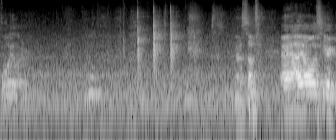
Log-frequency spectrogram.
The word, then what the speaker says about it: Euler: Swiss mathematician Euler okay a lot of people pronounce his name is Bueller no it's Swiss it's pronounced Euler now something I always hear kids come in to tutor say I need help with a Euler's method boilers man okay it's pronounced Euler right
